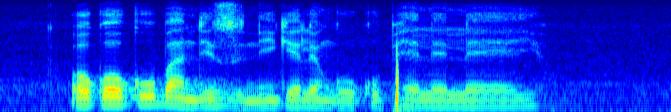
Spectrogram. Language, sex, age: Xhosa, male, 33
